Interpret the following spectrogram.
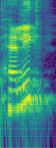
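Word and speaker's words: phthalic: এটা হচ্ছে থ্যালিক anhydride, এই মলিকিউলটার নাম হচ্ছে থ্যালিক, পিএইচটা সাইলেন্ট আছে, থ্যালিক অ্যানহাইড্রাইড।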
